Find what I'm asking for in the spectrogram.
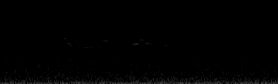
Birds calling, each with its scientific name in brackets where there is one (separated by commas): American Robin (Turdus migratorius), Yellow-rumped Warbler (Setophaga coronata)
